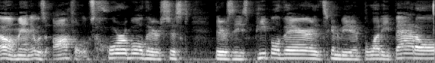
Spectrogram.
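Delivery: ordinary talk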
